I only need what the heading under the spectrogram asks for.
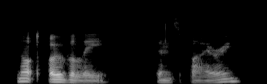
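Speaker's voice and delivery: muttering somewhat under the breath. Speaking within earshot of her, somewhat under the breath. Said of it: "I will say somewhat under my breath".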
